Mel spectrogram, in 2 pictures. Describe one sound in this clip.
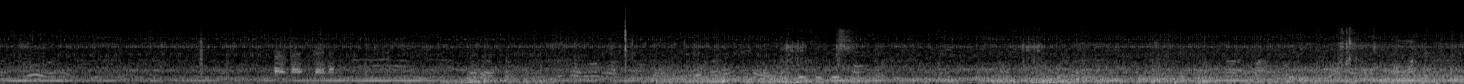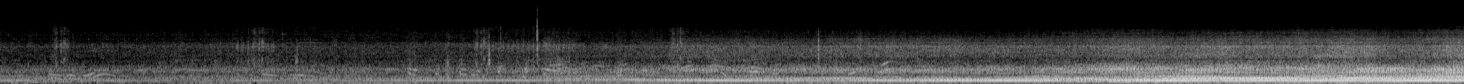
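Propeller engines drone steadily, growing louder as a plane climbs closer overhead.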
